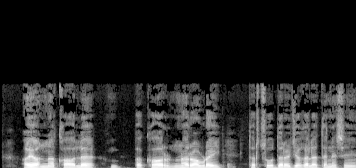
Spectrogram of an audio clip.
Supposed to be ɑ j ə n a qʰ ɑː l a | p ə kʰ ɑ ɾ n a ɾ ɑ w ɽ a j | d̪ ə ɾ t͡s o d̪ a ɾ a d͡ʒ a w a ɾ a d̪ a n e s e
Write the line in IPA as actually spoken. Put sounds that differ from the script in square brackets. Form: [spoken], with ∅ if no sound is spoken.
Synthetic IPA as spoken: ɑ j [ɑ] n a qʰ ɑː l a | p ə kʰ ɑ ɾ n a ɾ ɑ w ɽ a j | [t̪] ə ɾ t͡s o d̪ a ɾ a d͡ʒ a [ɣ] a [l] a [t̪] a n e s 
